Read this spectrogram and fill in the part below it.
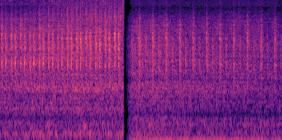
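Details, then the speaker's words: Four-cylinder inboard boat engine, previously very loud with rust found inside the engine, now with good compression on all four cylinders: a steady low rumble with an even beat, settled at a smooth, regular idle. "so it has good compression on all four cylinders now yes bang it all for it idle nice smooth"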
